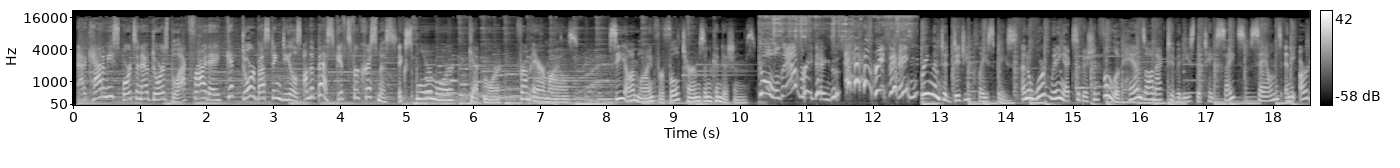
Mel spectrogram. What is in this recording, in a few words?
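F EN CA commercial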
